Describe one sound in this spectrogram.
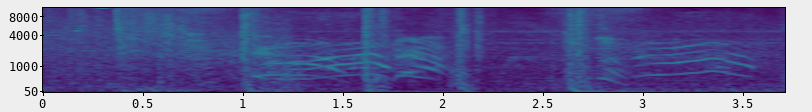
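Heavy thuds land on a metal deck.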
